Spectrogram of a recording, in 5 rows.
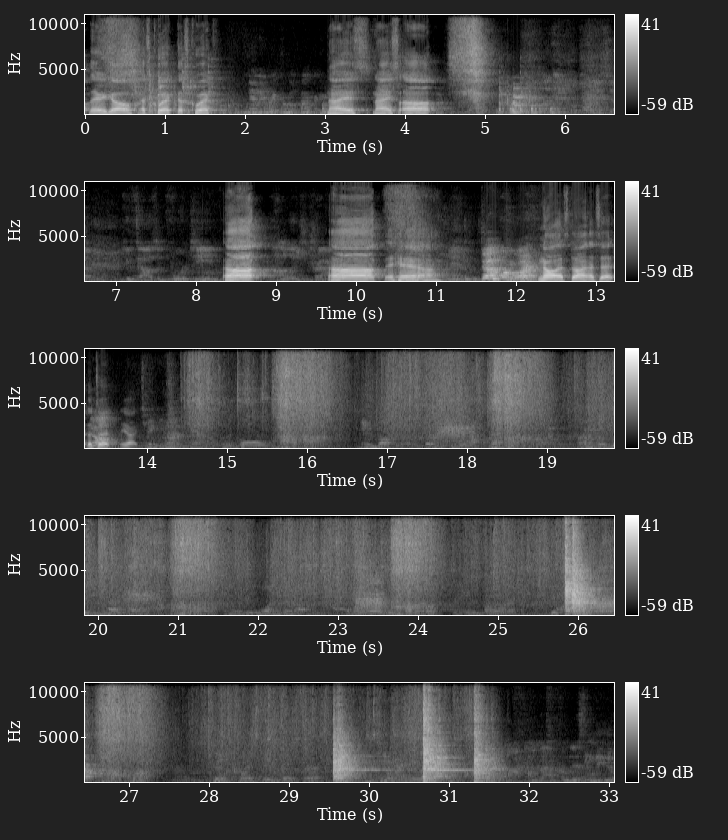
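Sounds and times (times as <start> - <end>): chains clinking and rattling: 14.4 - 31.7.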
